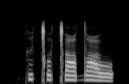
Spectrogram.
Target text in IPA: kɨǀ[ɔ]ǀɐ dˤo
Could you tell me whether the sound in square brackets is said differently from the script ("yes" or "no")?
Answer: yes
